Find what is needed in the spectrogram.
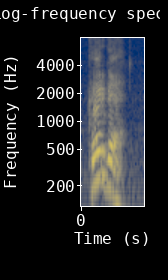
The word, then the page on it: körbe: Xyzyl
